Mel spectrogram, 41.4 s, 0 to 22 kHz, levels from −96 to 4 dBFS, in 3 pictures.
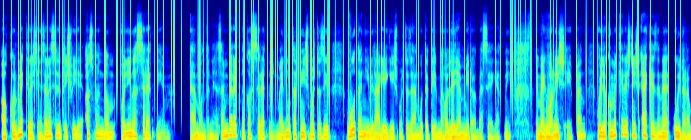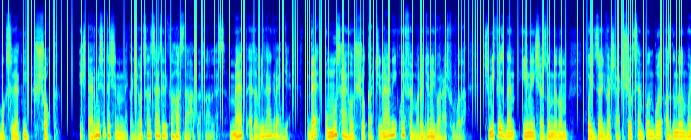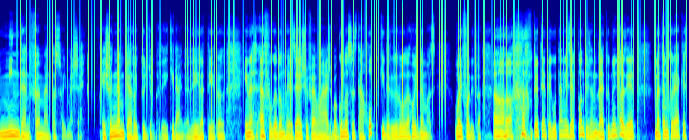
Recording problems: crackle, like an old record; loud; 4 dB below the speech

